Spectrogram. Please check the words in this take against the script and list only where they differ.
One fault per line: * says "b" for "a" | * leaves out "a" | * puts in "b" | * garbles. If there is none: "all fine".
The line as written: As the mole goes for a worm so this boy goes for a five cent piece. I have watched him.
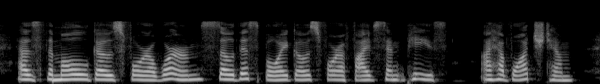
all fine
